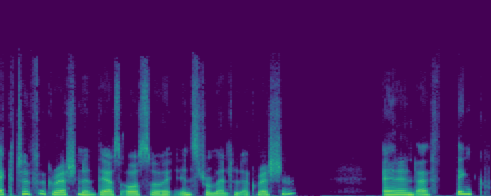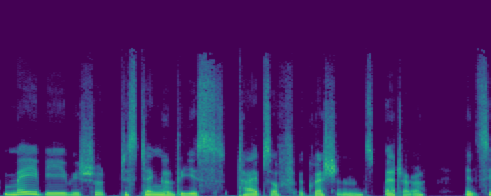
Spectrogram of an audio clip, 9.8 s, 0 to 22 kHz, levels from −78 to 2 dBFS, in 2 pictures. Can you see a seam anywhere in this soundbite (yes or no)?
no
